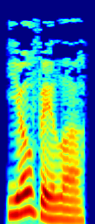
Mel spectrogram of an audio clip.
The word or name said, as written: Yovela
